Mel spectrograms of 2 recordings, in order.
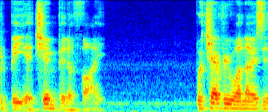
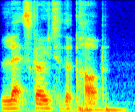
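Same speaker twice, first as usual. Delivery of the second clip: ordinary talk, nothing marked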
